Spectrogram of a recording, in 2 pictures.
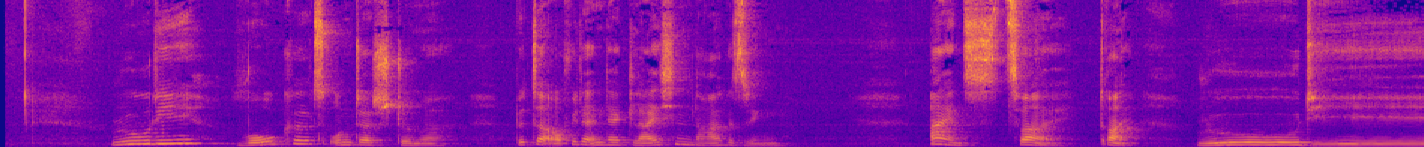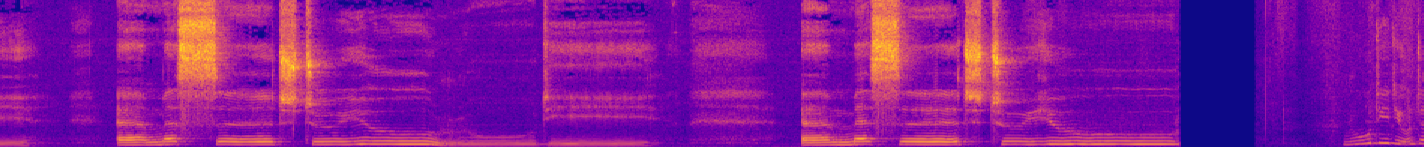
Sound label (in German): voc Unterstimme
